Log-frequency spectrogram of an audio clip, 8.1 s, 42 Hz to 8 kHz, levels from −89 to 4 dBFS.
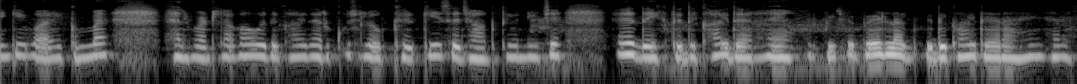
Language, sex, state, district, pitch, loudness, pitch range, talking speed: Hindi, female, West Bengal, Dakshin Dinajpur, 230 Hz, -31 LUFS, 220-240 Hz, 200 wpm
